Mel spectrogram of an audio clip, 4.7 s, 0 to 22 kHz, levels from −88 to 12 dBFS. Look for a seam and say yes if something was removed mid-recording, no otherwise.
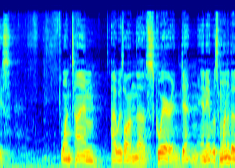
yes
